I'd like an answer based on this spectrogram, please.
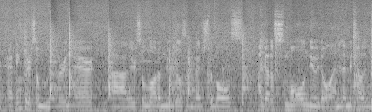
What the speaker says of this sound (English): occasionally you will hear some nice frying in the background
